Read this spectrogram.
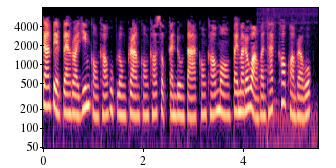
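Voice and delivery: ordinary delivery, nothing marked

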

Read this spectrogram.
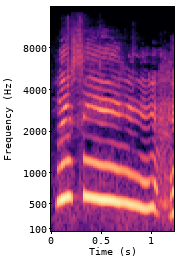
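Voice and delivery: high, loud laughing call. Real, not acted. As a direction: call out her name through a laugh. Calling to someone mid-stretch.

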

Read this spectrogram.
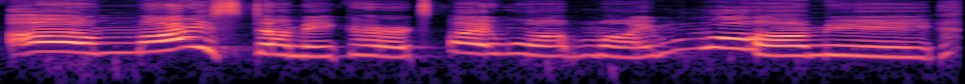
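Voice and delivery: slow, loud hammed-up wail; mock crying. Shown as a demonstration. Construction worker sobs for his mommy, mock crying loud and slow. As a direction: wail slowly like a sick big kid. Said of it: "the fast and slow".

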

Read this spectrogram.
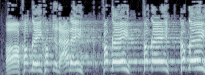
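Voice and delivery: loud, high, building harangue; bullying shout of impatience; angry yelling. Acted. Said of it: "Tại sao mày nạt mày la nó vậy?".

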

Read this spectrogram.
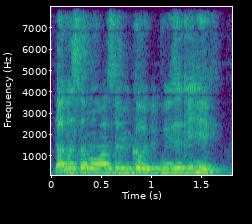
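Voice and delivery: high, fast put-on official voice; mock posh manager voice. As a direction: ham up a stuffy caller. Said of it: "thought it was a wind-up".

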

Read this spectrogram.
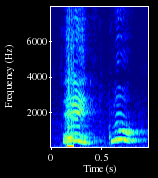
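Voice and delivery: high-pitched squeal of protest; startled squeal. Real, not acted. Player startled in the dark, high squeal. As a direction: yelp it way up high.

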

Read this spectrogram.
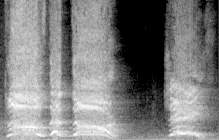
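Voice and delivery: very high, drawn-out loud shout; panicked scream. Real, not acted. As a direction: scream the order at full volume. Screaming at game during a chase.

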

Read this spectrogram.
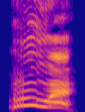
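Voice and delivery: high, loud enraged yell; furious shout. Acted. Teacher over laughing children, shouting furiously. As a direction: yell the class into silence. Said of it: "schrie Groll wütend".

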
